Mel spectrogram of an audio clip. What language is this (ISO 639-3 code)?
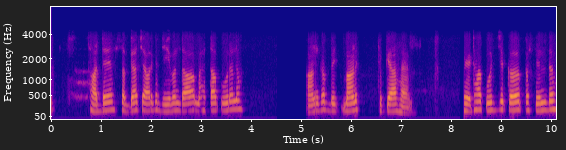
pan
